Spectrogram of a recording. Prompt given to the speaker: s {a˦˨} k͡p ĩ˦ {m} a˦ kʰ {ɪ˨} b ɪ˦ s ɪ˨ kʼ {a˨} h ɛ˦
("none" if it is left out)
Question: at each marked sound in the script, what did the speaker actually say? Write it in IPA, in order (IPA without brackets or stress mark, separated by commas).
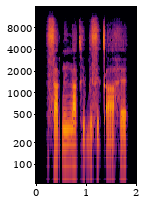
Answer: a˦˨, ŋ, ɪ˨, aː˨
